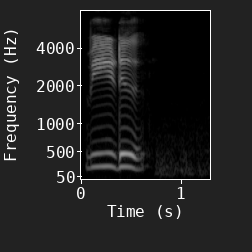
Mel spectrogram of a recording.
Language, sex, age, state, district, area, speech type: Tamil, female, 18-30, Tamil Nadu, Krishnagiri, rural, read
